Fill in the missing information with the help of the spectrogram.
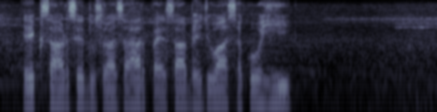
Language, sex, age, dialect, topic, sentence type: Magahi, male, 18-24, Northeastern/Surjapuri, banking, question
